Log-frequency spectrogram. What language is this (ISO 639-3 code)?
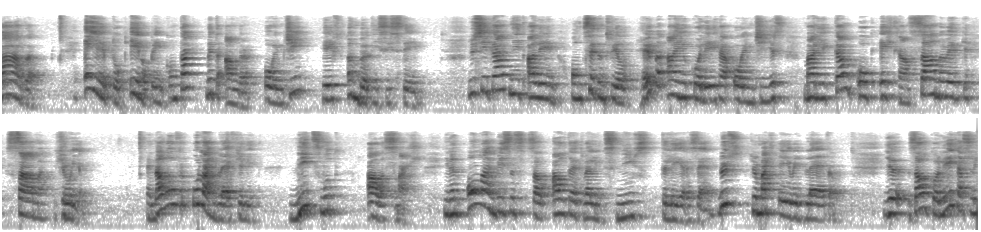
nld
